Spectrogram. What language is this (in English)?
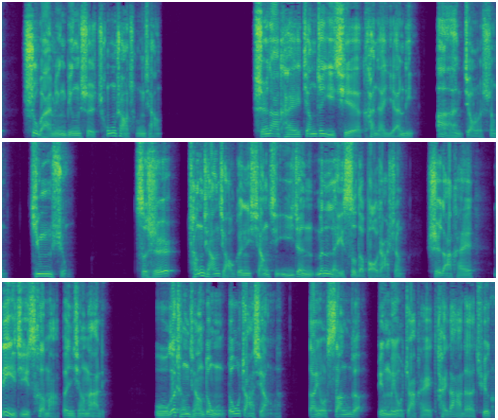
Chinese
